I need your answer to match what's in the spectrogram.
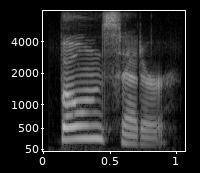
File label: "bonesetter", spelling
